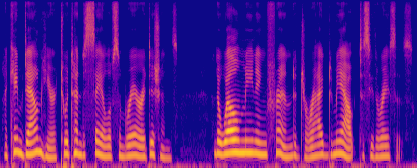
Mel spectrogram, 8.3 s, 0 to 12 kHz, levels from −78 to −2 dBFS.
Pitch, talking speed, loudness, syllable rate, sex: 180 Hz, 175 wpm, -19 LUFS, 4.3 syllables/s, female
